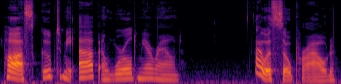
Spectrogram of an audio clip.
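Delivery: usual speaking voice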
